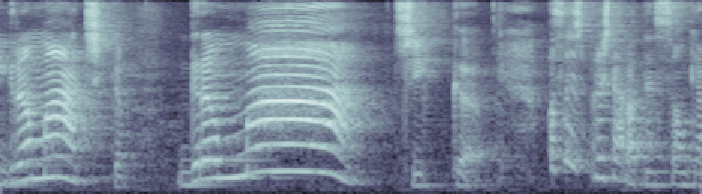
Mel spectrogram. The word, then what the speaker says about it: gramática: Aí eu tenho gramática. Após a minha sílaba tônica, ma, eu tenho mais duas sílabas, o ti e o cá.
